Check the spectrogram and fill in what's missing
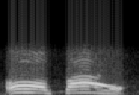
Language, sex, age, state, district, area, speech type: Assamese, female, 30-45, Assam, Sonitpur, rural, conversation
